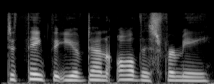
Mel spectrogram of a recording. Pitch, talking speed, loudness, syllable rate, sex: 190 Hz, 280 wpm, -18 LUFS, 5.0 syllables/s, female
